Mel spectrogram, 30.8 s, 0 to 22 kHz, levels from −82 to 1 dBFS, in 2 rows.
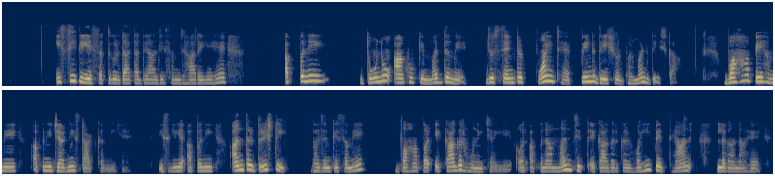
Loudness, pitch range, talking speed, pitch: -27 LUFS, 160-215 Hz, 90 wpm, 180 Hz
